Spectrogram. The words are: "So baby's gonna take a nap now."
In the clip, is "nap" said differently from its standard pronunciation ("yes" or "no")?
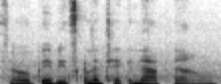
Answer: no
